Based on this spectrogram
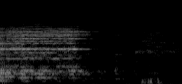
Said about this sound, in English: Yeah, apologies for that. That was my afternoon nap alarm. Forgot about that.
